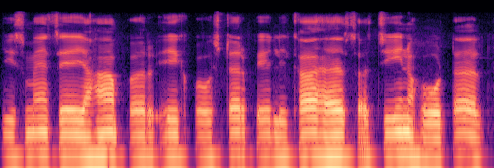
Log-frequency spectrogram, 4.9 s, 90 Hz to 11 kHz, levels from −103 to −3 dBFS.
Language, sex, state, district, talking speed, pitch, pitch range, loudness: Hindi, male, Jharkhand, Ranchi, 145 wpm, 120 Hz, 115-125 Hz, -18 LUFS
